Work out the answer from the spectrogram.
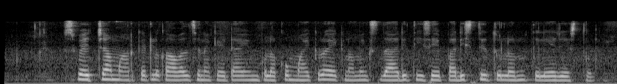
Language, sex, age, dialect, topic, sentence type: Telugu, female, 25-30, Central/Coastal, banking, statement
